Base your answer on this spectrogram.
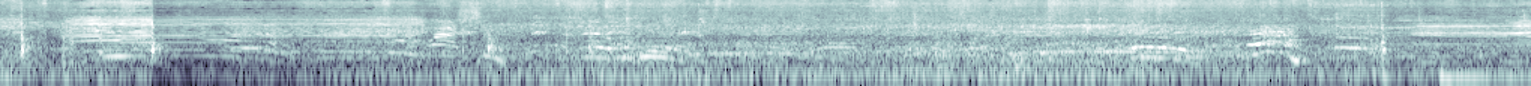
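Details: Cattle raging while being loaded onto a truck in Indonesia; drawn-out, wavering harmonic moos among shouting people, clapping and background music.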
